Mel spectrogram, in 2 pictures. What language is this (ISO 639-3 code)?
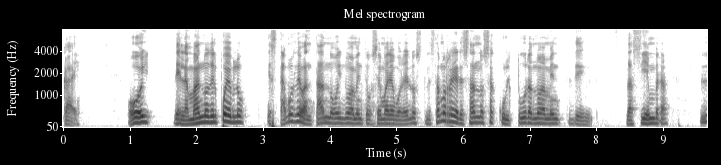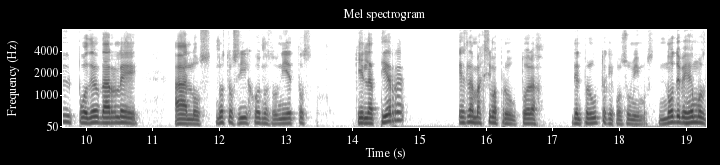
spa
